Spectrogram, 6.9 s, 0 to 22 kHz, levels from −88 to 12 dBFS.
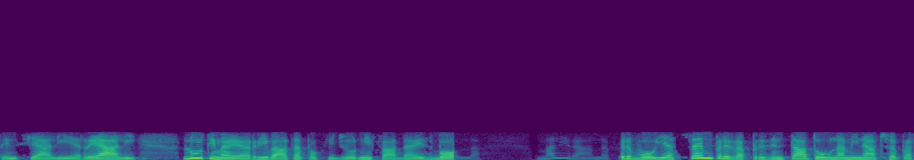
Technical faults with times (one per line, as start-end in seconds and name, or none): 3.40-4.66 audio dropout to a faint residue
